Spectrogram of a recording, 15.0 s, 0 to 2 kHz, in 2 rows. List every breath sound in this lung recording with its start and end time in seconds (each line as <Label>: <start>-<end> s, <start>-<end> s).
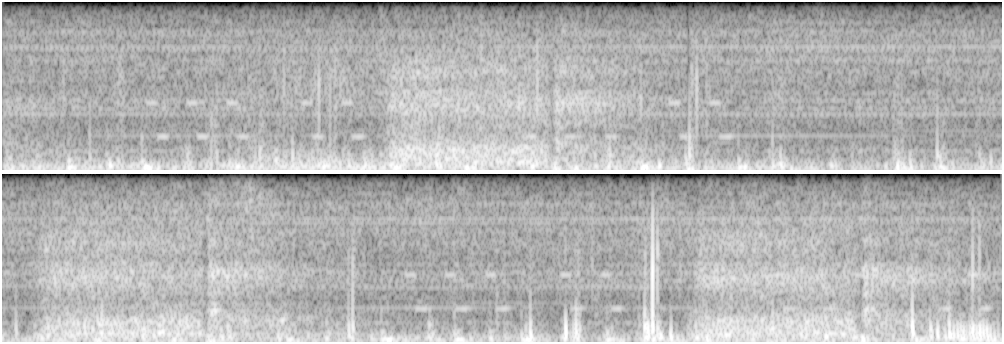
Inhalation: 2.79-4.00 s, 7.74-9.05 s, 12.73-13.97 s
Exhalation: 4.00-4.99 s, 9.05-10.13 s, 13.97-14.80 s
